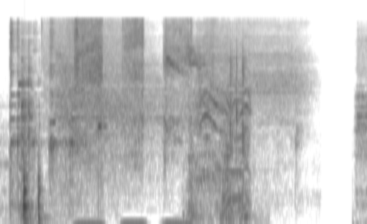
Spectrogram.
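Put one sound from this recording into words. Heavy machine clamps clank and whir.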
